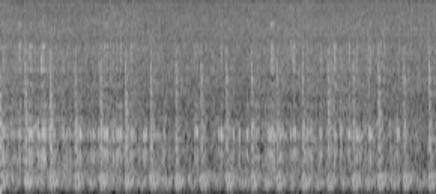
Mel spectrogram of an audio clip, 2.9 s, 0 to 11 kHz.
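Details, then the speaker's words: Wilesco D20 toy steam engine reactivated after years idle: loud continuous fluttering hiss over quiet engine as boiler safety valve lifts near 1.6 bar, venting pressure as designed. "Safety valve has lifted and it is venting boiler pressure as it should. So that's perfect."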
